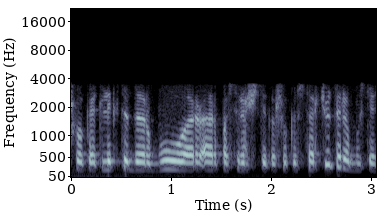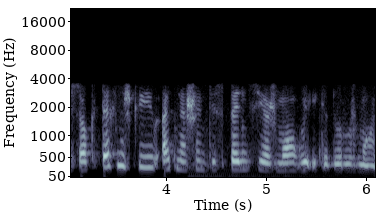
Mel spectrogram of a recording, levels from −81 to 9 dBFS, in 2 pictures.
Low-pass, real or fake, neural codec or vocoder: 3.6 kHz; real; none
